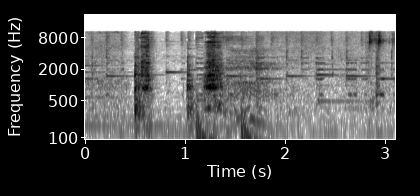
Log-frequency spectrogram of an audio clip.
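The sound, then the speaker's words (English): Clinks and knocks as a chocolate and butter mixture is put into a bowl, with a few sharp clanks and dull low thuds, then quieter rattles, without talk. “So we're going to put it all in this bowl here.”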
